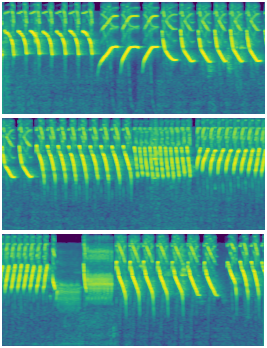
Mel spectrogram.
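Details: Caged canary kept by its owners singing loudly: rapid rolling trills of high, downward-sweeping notes in fast repeated series, switching between tours, with a brief buzzy burst near the end, continuous and clear.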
